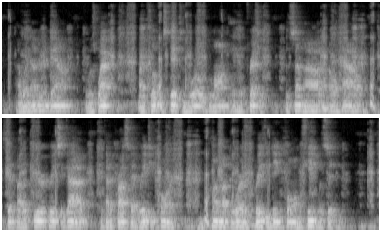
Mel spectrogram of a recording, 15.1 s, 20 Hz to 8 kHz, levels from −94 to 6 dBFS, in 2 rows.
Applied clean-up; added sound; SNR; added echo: none; Breathing; 14 dB; reverberation time 0.6 s.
